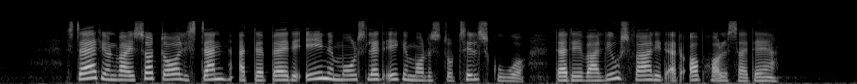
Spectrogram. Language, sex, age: Danish, female, 38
